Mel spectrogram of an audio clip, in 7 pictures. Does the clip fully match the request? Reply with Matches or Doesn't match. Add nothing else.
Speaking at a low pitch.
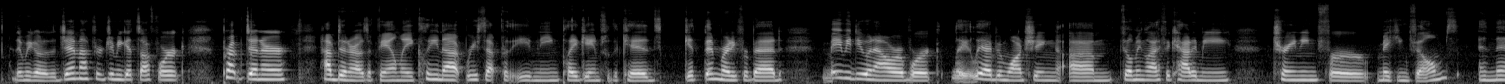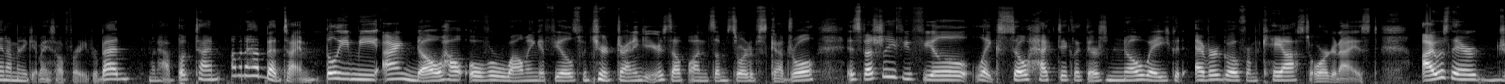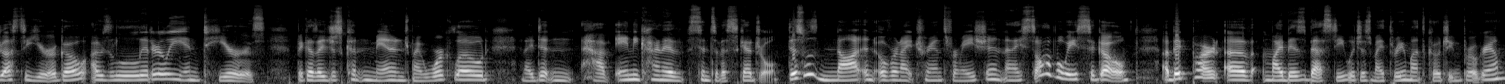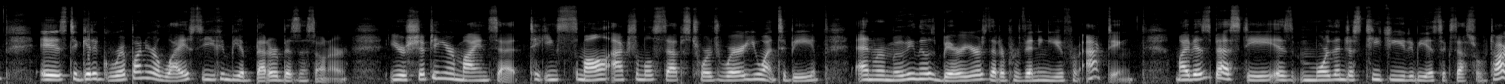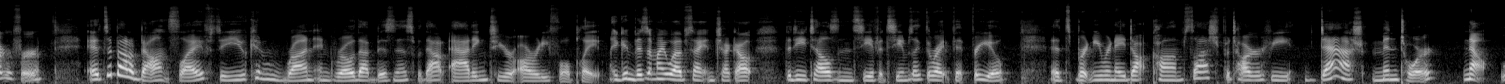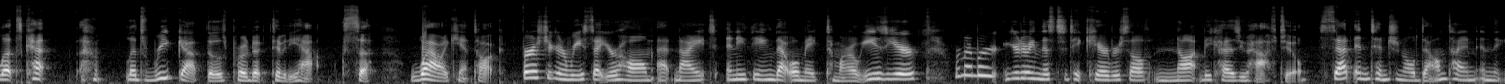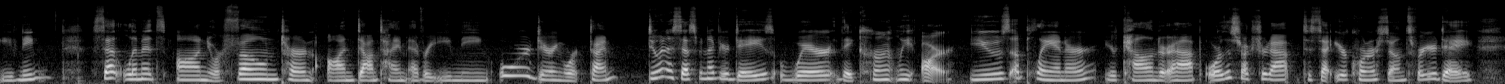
Doesn't match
